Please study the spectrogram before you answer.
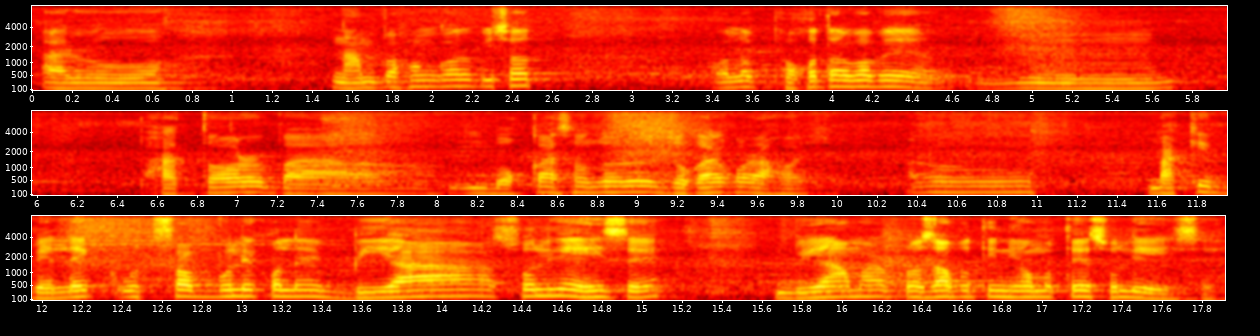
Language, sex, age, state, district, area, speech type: Assamese, male, 18-30, Assam, Nalbari, rural, spontaneous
